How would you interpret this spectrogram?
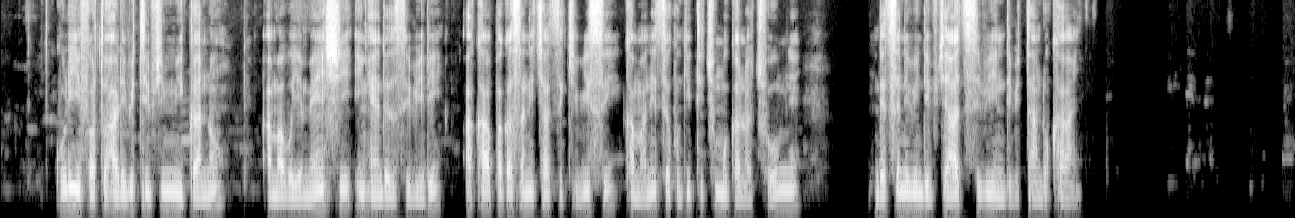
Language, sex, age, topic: Rundi, male, 18-24, agriculture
